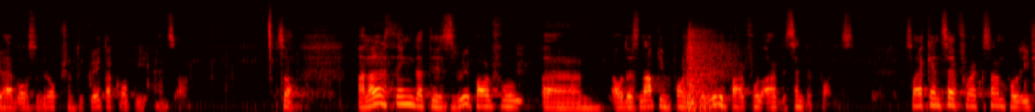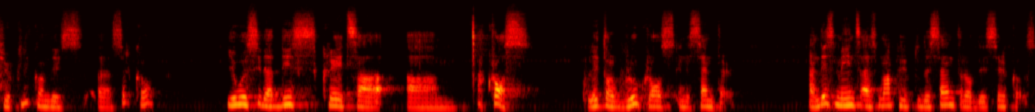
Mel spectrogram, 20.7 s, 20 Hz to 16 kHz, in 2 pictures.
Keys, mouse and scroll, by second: 1.6 middle click, 7.0 click, 20.3 click.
